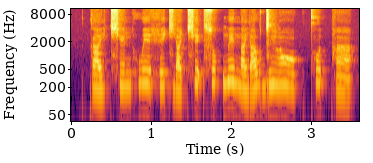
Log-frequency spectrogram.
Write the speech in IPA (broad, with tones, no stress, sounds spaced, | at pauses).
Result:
k a˨˩ j t͡ɕʰ ẽ˧ n h w e˥˧ h e˧ t͡ɕ j a˨˩ t͡ɕʰ e˦ ʔ s o˦ k̚ m e˥˧ n̪ a˨˩ j a˥˧ w d͡z ĩ˥˧ l ɔ̃˥˧ | t̪ʰ o˦ t̚ h ã˨˩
